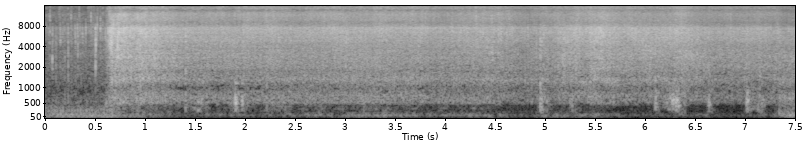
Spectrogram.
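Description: Chopped banana flower hits hot oil with cumin and crushed garlic in a pan for poriyal, bursting into a loud steady sizzle that continues throughout, with occasional soft stirring knocks and no voices.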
